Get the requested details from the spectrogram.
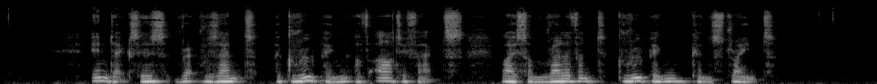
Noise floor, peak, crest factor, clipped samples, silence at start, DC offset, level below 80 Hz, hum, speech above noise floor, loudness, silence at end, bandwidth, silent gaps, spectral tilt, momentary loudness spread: -62 dBFS; -12 dBFS; 16 dB; under 0.1%; 0.9 s; under 0.1%; -56 dBFS; none; 36 dB; -27 LUFS; 1.05 s; 15 kHz; none; -5 dB/octave; 9 LU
